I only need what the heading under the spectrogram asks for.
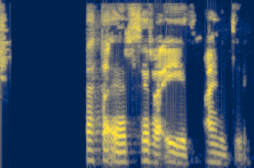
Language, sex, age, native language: Icelandic, male, 20-29, Icelandic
